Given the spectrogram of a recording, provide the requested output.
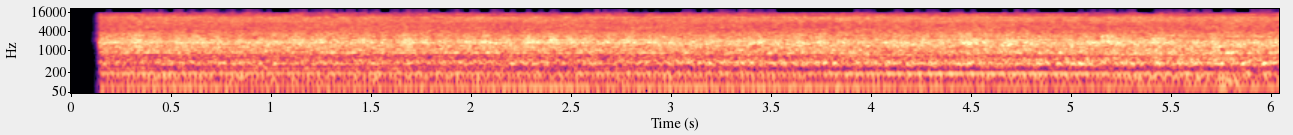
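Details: Ford Focus 3 with PNDA engine at cold idle: steady running with a dull, regular knock underneath at engine speed. Cold-start knock, cause not yet identified.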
